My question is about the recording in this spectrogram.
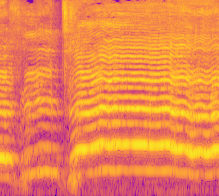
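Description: A woman singing solo into a handheld microphone. One sung phrase ends right at the start, and after a short breath she holds a long high note from just under a second in.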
